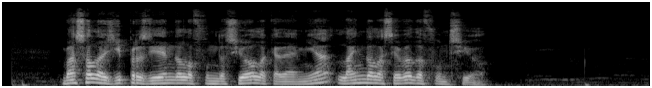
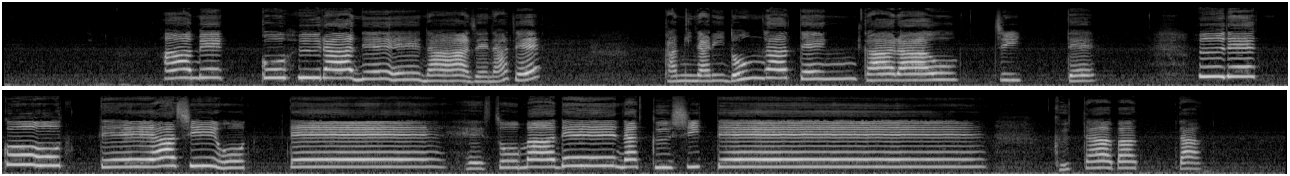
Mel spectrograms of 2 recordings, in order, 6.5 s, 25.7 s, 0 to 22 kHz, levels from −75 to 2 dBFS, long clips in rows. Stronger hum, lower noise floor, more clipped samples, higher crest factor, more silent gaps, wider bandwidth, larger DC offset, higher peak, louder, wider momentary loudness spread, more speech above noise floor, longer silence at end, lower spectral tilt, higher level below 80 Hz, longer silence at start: neither; first, -58 dBFS vs -46 dBFS; neither; about the same, 18 dB vs 18 dB; neither; about the same, 16 kHz vs 16.5 kHz; second, under 0.1% vs 0.1%; second, -6 dBFS vs 0 dBFS; second, -22 LUFS vs -17 LUFS; second, 10 LU vs 14 LU; first, 37 dB vs 29 dB; second, 0.6 s vs 0.75 s; first, -5 dB/octave vs -2 dB/octave; second, -54 dBFS vs -46 dBFS; first, 0.2 s vs 0.05 s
